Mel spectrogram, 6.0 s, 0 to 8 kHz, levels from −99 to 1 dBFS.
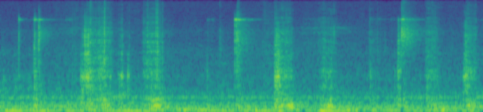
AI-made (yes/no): no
